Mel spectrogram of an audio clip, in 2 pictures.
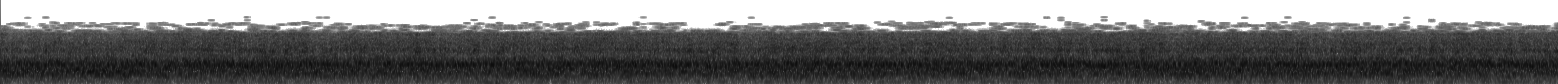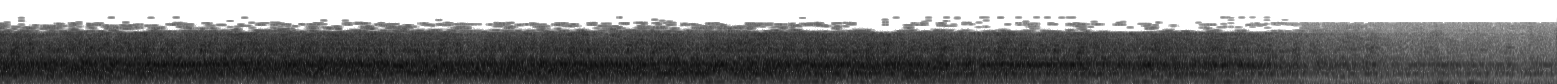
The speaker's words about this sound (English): Downtown Express. You see him? There he is, across the tracks. Get out of the way. Watch the train.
